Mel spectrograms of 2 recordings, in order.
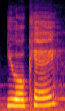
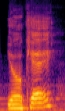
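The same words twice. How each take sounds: First: It is said in a put-on voice for Jane. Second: It is said in a plain, ordinary voice.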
